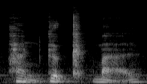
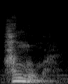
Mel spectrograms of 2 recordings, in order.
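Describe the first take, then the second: First: The k sound is kept before the m. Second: The k sound blends into a nasal before m. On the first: The speaker calls it wrong. "You don't say Hangukmal. Hangukmal sounds silly" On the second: The speaker calls it right. "the final consonant kiuk, k, is being assimilated"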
